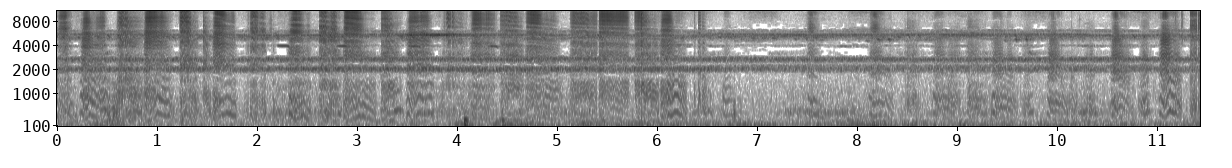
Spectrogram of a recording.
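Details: Handled longhorn beetle in a Ghanaian forest voicing displeasure: rapid, irregular series of hissing, high-pitched rasps, roughly three a second, fading toward the end, with continuous shrill insect chorus behind.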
